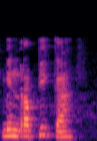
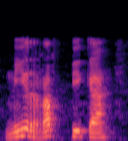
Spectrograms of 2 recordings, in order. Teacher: Cuma nunnya lebur. Nunnya ini hilang. Langsung ke ra. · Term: idgham bila gunnah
